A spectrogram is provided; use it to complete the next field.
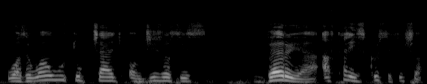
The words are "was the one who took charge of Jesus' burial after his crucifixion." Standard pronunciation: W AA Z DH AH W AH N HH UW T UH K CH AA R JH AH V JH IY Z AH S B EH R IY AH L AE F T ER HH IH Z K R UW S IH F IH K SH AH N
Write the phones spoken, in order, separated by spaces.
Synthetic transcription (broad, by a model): W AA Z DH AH W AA N HH UW T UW K CH AA JH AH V JH IY S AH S B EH R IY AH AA F T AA HH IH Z K R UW S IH F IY K SH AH N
